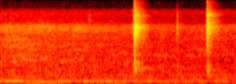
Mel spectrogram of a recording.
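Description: A metal fork tapped sharply against a raw eggshell to crack it: one crisp tap about a second and a half in and another right at the end, over a low steady hum.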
